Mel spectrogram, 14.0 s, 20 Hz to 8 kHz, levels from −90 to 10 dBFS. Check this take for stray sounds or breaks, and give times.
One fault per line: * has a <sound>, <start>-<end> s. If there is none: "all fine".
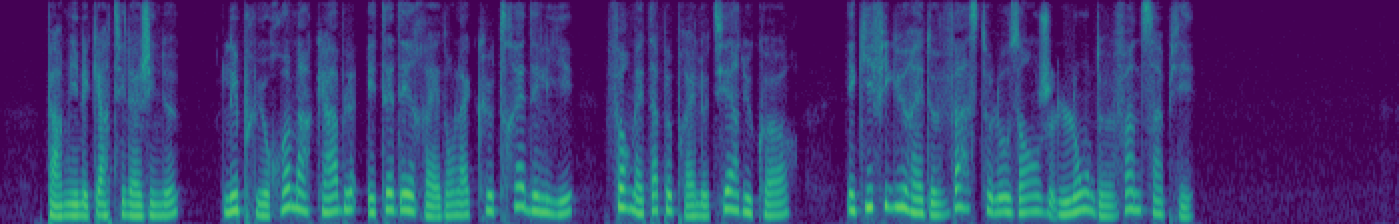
all fine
